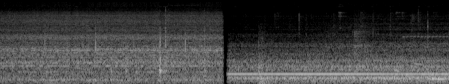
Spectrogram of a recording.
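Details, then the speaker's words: Power-vent water heater, top-floor unit around 65,000 BTU, heard outdoors at the vent directed away from the building: steady loud fan rush with constant hum, far louder than conversation (similar units meter about 74 dBA); loud power vent fan noise. "here's a a rather noisy one this is top floor so it's higher btus like 65 000 btus that you can hear it's it's rather noisy"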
